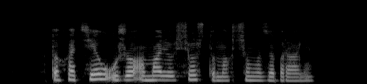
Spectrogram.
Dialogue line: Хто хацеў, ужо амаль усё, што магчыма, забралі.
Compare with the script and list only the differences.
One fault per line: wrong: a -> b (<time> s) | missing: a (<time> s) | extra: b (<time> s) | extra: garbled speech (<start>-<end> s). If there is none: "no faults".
no faults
